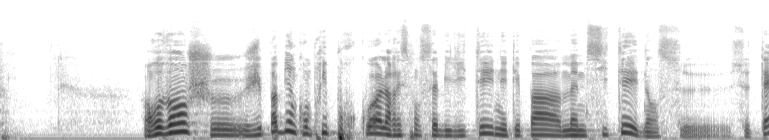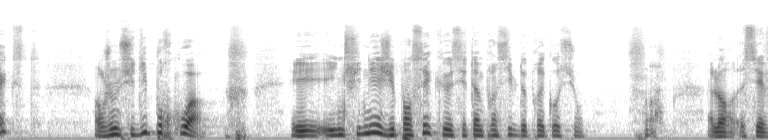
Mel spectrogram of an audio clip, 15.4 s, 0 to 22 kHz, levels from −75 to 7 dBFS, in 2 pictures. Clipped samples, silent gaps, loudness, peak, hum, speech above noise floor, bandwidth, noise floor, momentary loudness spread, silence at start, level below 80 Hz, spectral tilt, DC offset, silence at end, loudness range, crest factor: under 0.1%; none; -19 LUFS; 0 dBFS; none; 28 dB; 10.5 kHz; -47 dBFS; 16 LU; 0 s; -34 dBFS; -7.5 dB/octave; under 0.1%; 0 s; 6 LU; 20 dB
